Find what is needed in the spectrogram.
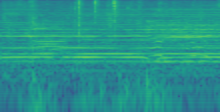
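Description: Barbershop quartet of four men's voices holding a long chord in close harmony, the chord shifting slightly about three-quarters of the way through.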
